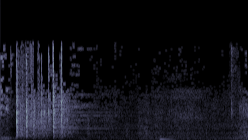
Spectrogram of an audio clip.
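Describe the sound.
Four dice are rolled during a tabletop role-playing game, a quick run of sharp, rattling clicks as they tumble and knock together, followed after a pause by a single softer knock.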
